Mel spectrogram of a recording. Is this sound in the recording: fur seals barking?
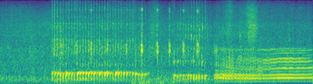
yes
